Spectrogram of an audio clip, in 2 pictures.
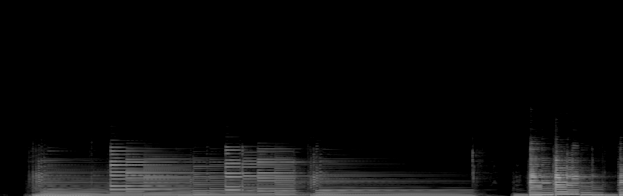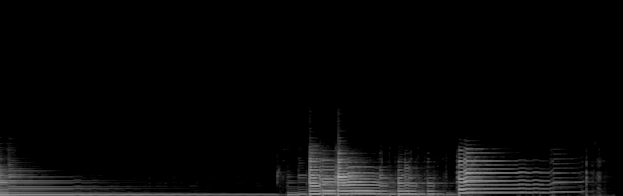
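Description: Electric guitar played through a NOVA GO SONIC with processing switched on: distorted chords and single sustained notes with bends, ringing out alone in separate phrases with brief pauses between.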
